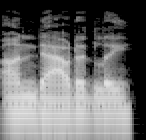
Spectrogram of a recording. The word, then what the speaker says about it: undoubtedly: Doubtfully or undoubtedly. Notice the silent B there.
